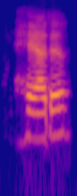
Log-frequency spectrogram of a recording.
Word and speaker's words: Herde: And um, just to introduce myself quickly, my name is Jana Herde, a very German last name, so you you guys don't have to learn how to pronounce it.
